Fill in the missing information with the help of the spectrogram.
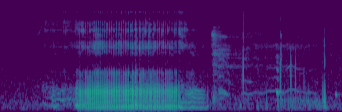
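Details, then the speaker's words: Sleeping dog snoring: one loud, rough, fluttering snore on breathing in, followed by quieter breathing noises. "He's not going to snore like that now, is he?"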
